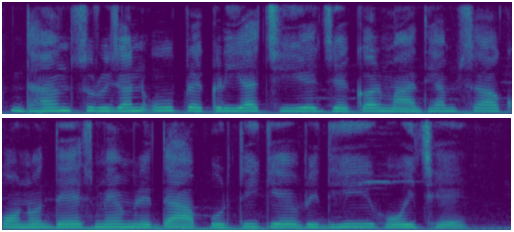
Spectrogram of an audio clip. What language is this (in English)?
Maithili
